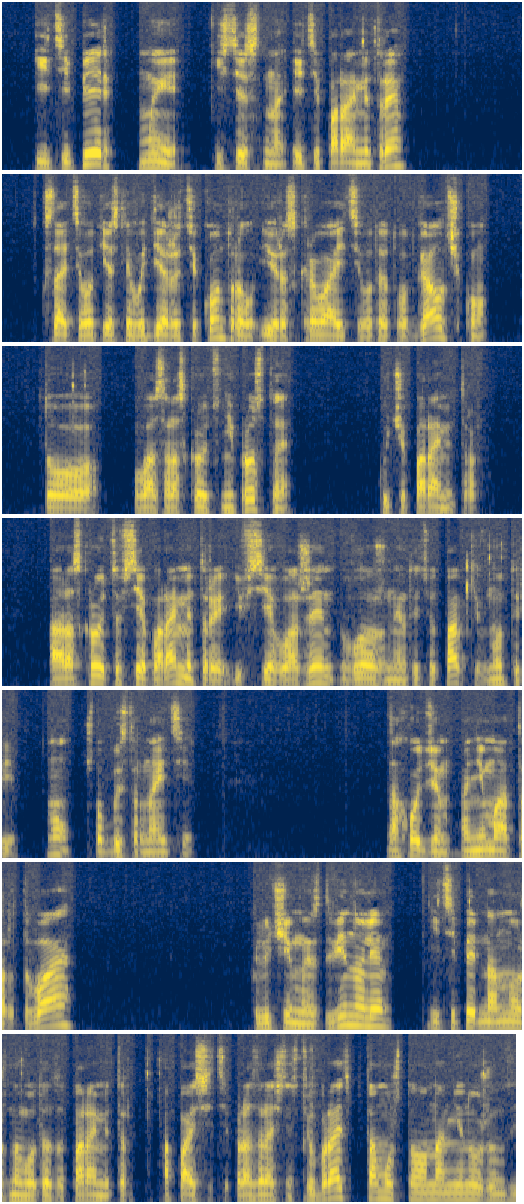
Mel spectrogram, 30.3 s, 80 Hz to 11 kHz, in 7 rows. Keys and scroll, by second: 28.5 Delete.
